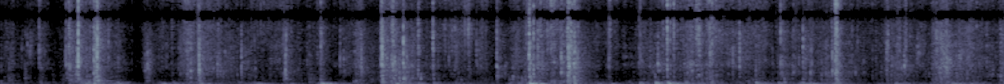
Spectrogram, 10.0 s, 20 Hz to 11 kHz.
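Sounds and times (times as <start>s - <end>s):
cardboard and paper rustling: 0.0s - 10.0s.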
